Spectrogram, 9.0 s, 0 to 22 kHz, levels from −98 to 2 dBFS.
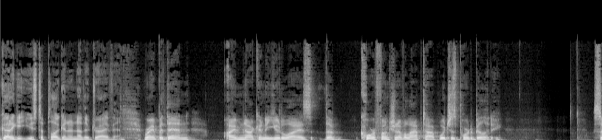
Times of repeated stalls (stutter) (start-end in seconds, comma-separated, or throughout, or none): none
